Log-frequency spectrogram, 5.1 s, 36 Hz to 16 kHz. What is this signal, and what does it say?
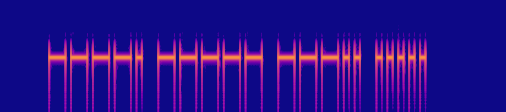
Morse code, heard as a keyed tone, about 22 wpm, 700 Hz. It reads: 9085
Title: Numbers - 4-Digit 22wpm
